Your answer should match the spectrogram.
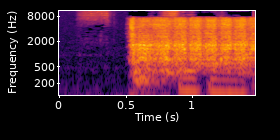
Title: #Car no start#no #spark #plug #current, অনেক সেল্ফ মারার পরেও গাড়ি স্টার্ট হচ্ছে না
